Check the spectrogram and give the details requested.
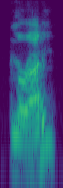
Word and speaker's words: Emirati: Did I pronounce that right? Emirati? You got it right.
